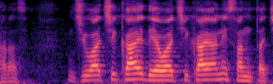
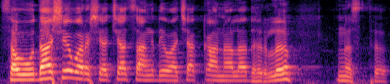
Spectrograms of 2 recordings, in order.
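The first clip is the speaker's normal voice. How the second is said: loud rising kirtan oratory, each line hammered out; booming devotional sermon cadence; preaching at full force; 7 dB louder than usual. Acted. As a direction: preach it to the crowd, building every round.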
